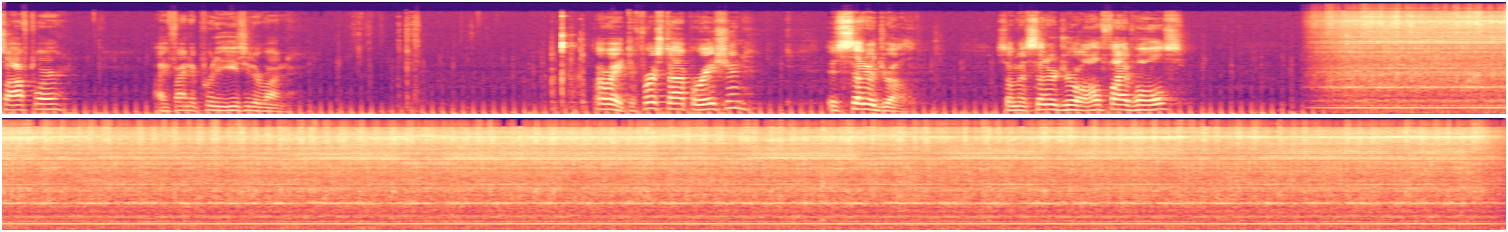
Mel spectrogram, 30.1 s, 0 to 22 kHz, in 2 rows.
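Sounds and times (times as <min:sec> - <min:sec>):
milling machine humming: 0:12.9 - 0:30.0.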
